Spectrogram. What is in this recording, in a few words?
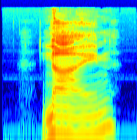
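"nine", English, male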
